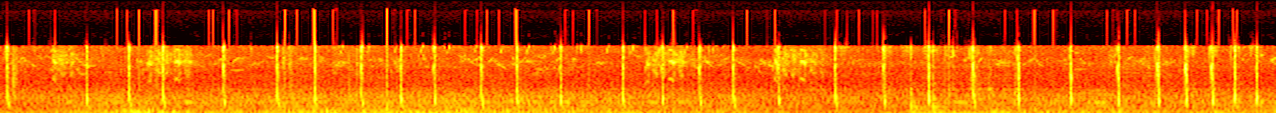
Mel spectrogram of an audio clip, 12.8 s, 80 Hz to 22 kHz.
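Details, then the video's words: Squirrel calling close to the microphone of a live camera at Gowrie dam waterhole, Djuma Game Reserve, Sabi Sand Wildtuin, South Africa, at 10:41 on 12/09/20; sharp clicking chucks repeated about three times a second, steady throughout, over low background rumble. "Squirrel on the mic calling"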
